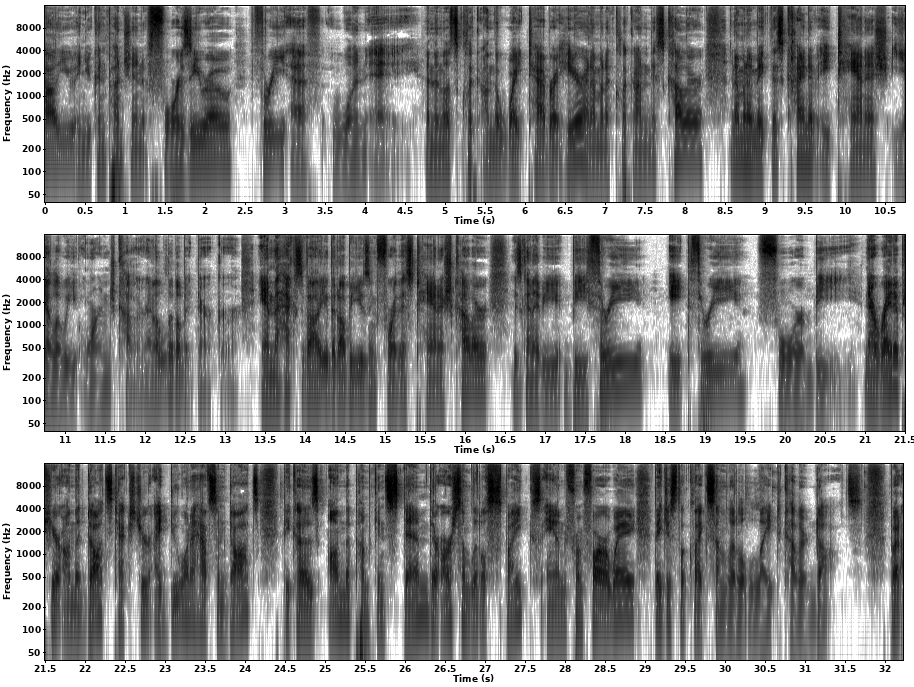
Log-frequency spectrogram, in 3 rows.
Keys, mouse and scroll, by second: 1.0-3.7 drag, 3.7 middle click, 4.5 middle click, 4.7-5.6 scroll up 3, 5.7 click, 6.4-7.5 middle drag, 7.5 click, 13.2 scroll up 2, 14.8 click, 17.8-20.1 drag, 20.9-24.3 drag, 24.3 shift+middle click, 24.4 middle click, 26.9-27.9 middle drag.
